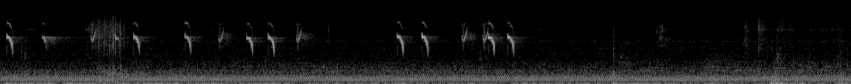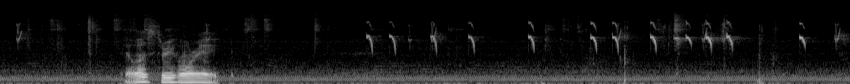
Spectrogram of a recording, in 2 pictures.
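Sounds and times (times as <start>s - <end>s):
bird calling in high-pitched chirps: 0.0s - 3.2s, 3.9s - 5.3s, 12.1s - 17.0s
low mechanical hum: 0.0s - 17.0s
speech: 9.8s - 10.8s.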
